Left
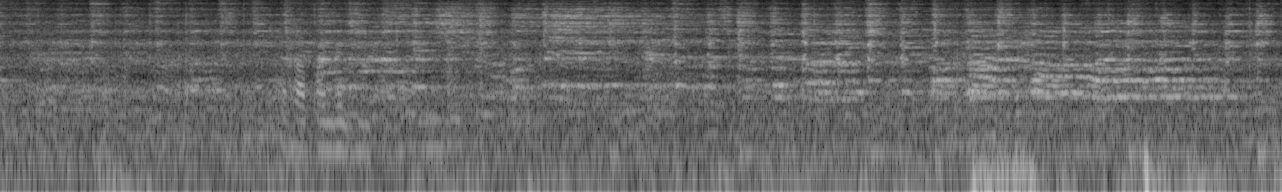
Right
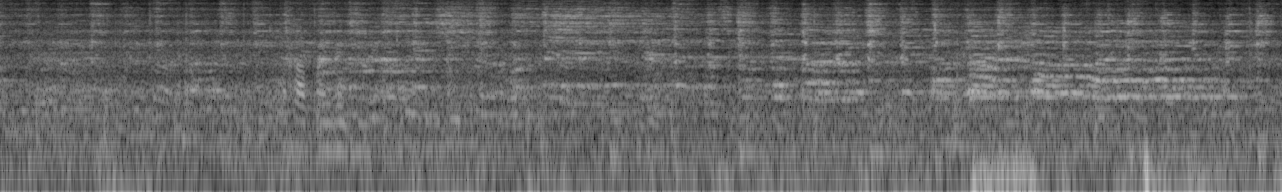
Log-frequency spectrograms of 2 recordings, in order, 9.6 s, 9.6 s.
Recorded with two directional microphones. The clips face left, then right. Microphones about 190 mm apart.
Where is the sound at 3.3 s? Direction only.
50° right (ahead or behind); by 9.5 s 20° right (ahead or behind).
